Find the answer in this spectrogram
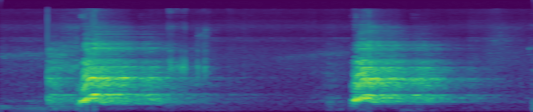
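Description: A Labrador dog barking twice, the barks about two seconds apart, each loud at the start and trailing off.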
